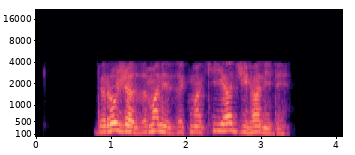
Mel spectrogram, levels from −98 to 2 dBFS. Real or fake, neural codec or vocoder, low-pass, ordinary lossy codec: real; none; 7.2 kHz; AAC, 16 kbps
